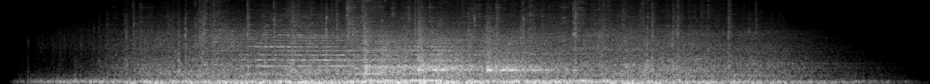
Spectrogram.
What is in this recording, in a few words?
Asteroid Mining Machines; Ambience; Warframe; Grineer Asteroid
